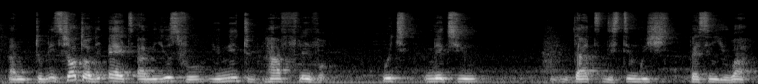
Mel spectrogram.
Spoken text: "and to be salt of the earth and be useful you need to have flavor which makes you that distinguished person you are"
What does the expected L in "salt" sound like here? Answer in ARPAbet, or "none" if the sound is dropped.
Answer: none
